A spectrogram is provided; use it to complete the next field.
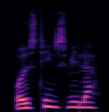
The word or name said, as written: rødstensvilla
